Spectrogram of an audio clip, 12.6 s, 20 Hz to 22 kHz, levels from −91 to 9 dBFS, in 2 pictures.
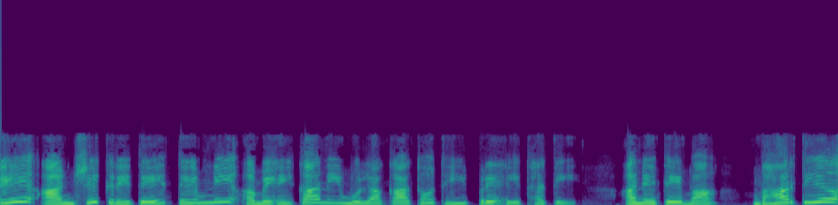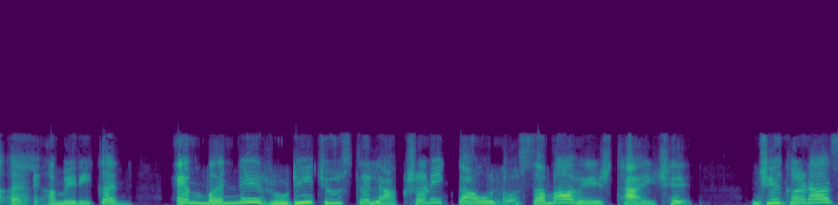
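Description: Speech coded with the Speex codec at a rate the sound points to as around 20 kbps, and the damage is plainly audible throughout. The CELP model has too few bits for the excitation, so the voice comes out hoarse and grainy. This constant coarseness sets it apart from broadband noise added on top of the signal, which would sit behind the voice rather than inside it. Four dropouts show VoIP packet loss concealed by the speech codec, at 2.01–2.10 s, 3.69–3.81 s, 6.39–6.59 s (just before "અમેરિકન એમ બંને રૂઢિચુસ્ત") and 9.99–10.20 s. Their lengths of about 60, 100, 140 and 60 ms fit runs of 20 ms frames. In each gap the decoder extends the last pitch and filter into a buzzy tone or a coloured noise that fades instead of falling silent or repeating a clean chunk, and the voice stays weak for a moment after the signal returns. That set of traits is what distinguishes codec concealment from simple dropouts or jitter-buffer repeats.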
